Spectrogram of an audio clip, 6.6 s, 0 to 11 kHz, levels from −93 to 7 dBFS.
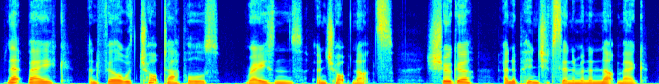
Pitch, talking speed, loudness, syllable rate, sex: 180 Hz, 175 wpm, -20 LUFS, 5.0 syllables/s, female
